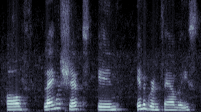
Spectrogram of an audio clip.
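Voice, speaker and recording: A middle-aged woman giving a measured, explanatory plenary lecture at an academic conference. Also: medium pitch, a little mellow, low-quality recording. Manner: measured, explanatory, reading prepared remarks. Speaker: plenary speaker.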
